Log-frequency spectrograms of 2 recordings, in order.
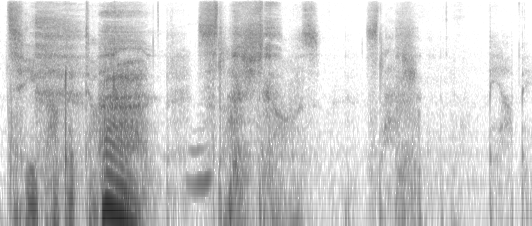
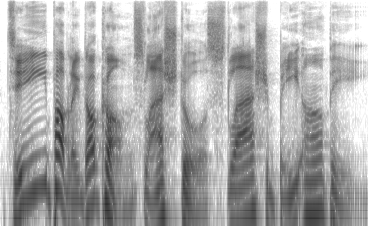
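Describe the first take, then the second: First: It is said muffled, while biting a finger. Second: It is said clearly in his normal voice.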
